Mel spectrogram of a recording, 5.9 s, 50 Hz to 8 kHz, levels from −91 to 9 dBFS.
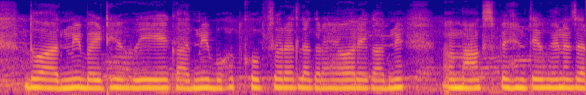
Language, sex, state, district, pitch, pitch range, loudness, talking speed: Hindi, female, Andhra Pradesh, Anantapur, 215 Hz, 210-220 Hz, -12 LUFS, 185 wpm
